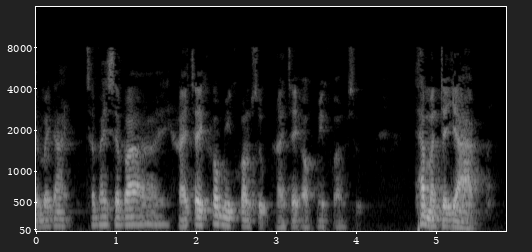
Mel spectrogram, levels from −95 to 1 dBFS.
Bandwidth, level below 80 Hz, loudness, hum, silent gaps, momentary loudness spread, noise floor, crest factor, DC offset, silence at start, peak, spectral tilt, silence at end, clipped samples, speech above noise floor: 8.2 kHz; -62 dBFS; -37 LUFS; none; none; 17 LU; -79 dBFS; 22 dB; under 0.1%; 0 s; -16 dBFS; -6 dB/octave; 0.3 s; under 0.1%; 42 dB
